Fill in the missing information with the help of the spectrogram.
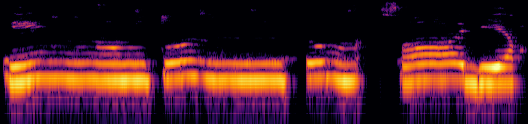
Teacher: yang kuntumnya hati-hati tidak samar ke huruf N ya. Langsung kung ke bunyi ang.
